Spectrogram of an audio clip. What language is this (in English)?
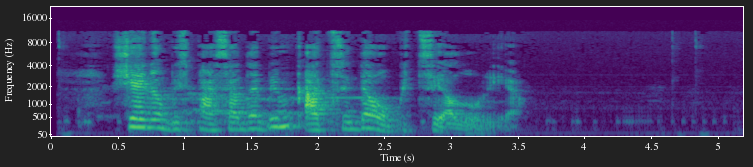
Georgian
